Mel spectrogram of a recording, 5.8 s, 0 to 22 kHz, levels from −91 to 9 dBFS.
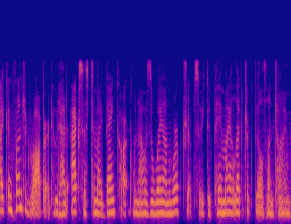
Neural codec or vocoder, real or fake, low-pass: vocoder, 22.05 kHz, 80 mel bands, WaveNeXt; fake; 7.2 kHz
